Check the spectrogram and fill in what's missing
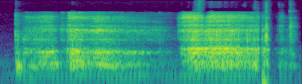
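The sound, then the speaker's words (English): A bear roar sound effect: a deep, rumbling roar in two long, loud bursts, the second rising sharply after a brief dip, ending with a few short huffing grunts. “And bear.”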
